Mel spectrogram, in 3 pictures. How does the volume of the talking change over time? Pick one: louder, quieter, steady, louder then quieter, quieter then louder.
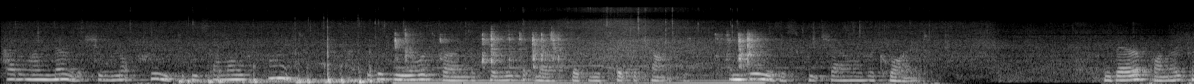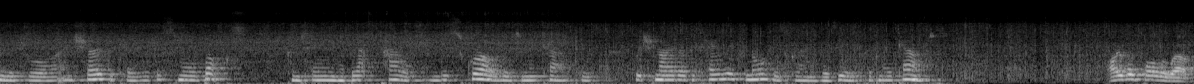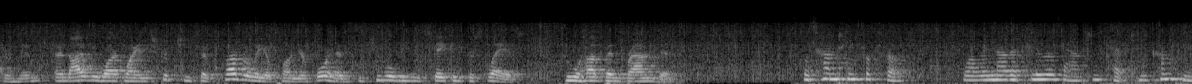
steady.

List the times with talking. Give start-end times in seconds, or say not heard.
0.0-9.4, 11.0-21.4, 23.0-30.6, 31.9-35.7.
